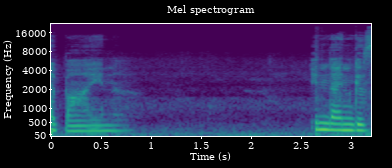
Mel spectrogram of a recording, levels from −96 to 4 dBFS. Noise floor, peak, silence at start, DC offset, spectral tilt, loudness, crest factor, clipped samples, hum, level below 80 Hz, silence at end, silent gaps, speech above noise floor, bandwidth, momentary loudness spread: -56 dBFS; -14 dBFS; 0 s; under 0.1%; -6 dB/octave; -28 LUFS; 16 dB; under 0.1%; none; -52 dBFS; 0 s; none; 29 dB; 16 kHz; 14 LU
